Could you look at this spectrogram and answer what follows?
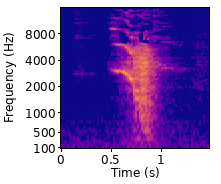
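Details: Pet grey parrot giving a single short squeak indoors: a sharp tonal onset sliding into a harsh, breathy burst lasting about half a second, with silence before and after.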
